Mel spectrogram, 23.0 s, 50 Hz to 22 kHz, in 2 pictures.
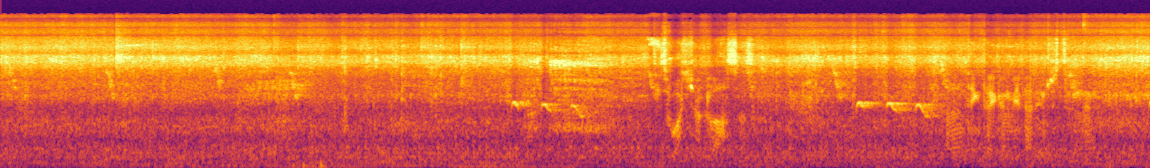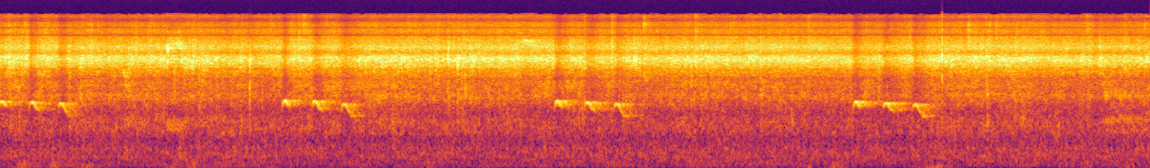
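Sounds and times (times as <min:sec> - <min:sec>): steady high hiss: 0:00.0 - 0:23.0
bird whistling: 0:05.0 - 0:06.2, 0:08.5 - 0:09.4, 0:11.4 - 0:12.3, 0:14.3 - 0:15.2, 0:17.0 - 0:17.9, 0:20.0 - 0:20.8.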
